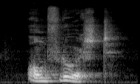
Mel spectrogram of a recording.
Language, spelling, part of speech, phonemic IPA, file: Dutch, omfloerst, adjective / verb, /ɔmˈflurst/, Nl-omfloerst.ogg
- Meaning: 1. inflection of omfloersen: second/third-person singular present indicative 2. inflection of omfloersen: plural imperative 3. past participle of omfloersen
